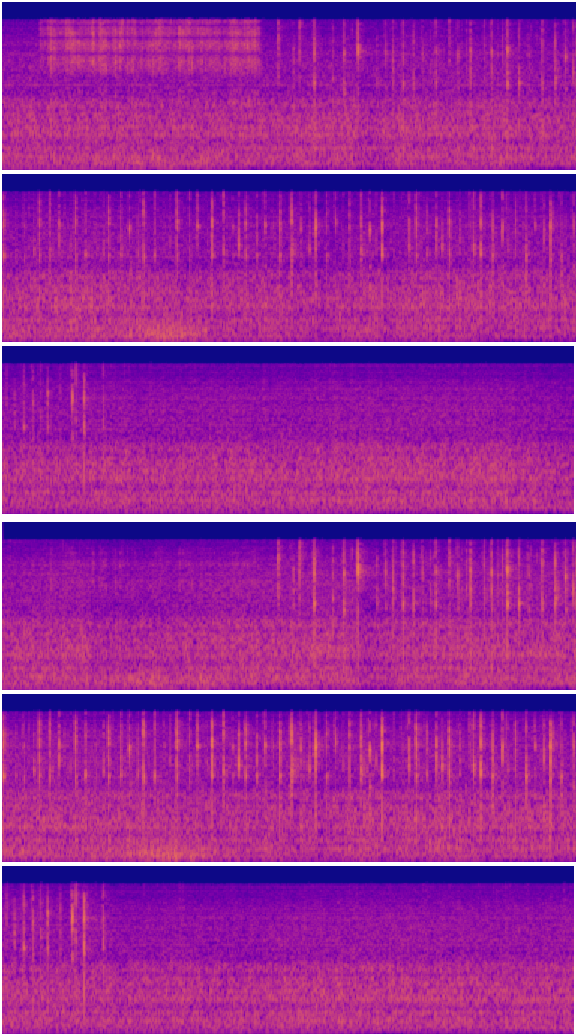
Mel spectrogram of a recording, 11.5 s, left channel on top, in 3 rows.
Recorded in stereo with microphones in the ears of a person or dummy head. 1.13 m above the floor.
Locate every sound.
0.2 s crumpling: 65° left (ahead or behind)
1.8 s a finger snap: 15° right (ahead or behind)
